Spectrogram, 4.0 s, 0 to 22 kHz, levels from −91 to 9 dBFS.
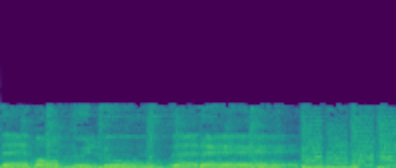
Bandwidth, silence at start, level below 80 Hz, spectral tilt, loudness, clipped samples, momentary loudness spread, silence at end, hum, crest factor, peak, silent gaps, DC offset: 8.8 kHz; 0 s; -24 dBFS; -5 dB/octave; -16 LUFS; under 0.1%; 4 LU; 0 s; none; 14 dB; -2 dBFS; none; under 0.1%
